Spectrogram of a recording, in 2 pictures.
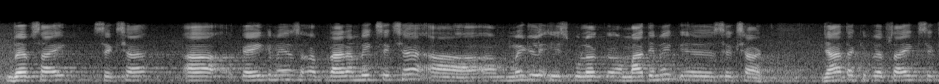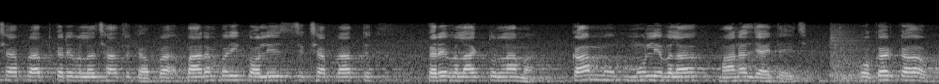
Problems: background sounds at intervals, background conversations at intervals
